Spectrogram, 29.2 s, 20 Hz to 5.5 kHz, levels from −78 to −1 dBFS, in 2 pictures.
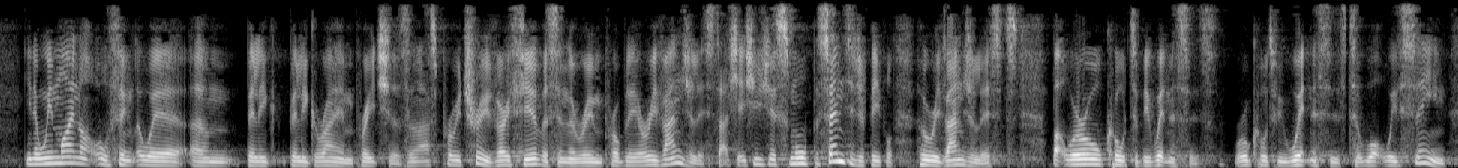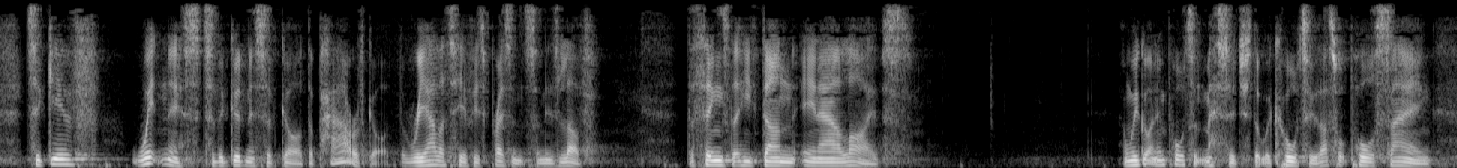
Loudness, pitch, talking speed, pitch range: -18 LUFS, 130 Hz, 200 wpm, 115-145 Hz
